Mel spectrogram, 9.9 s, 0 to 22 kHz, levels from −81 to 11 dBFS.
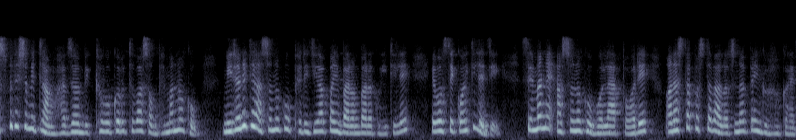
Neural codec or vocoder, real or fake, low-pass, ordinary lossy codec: codec, 16 kHz, 0.3 kbps, FocalCodec; fake; 7.2 kHz; Opus, 32 kbps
